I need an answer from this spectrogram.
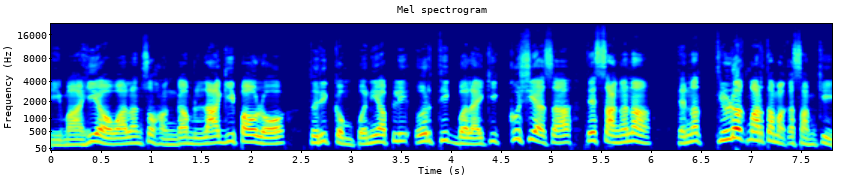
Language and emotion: Goan Konkani, angry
